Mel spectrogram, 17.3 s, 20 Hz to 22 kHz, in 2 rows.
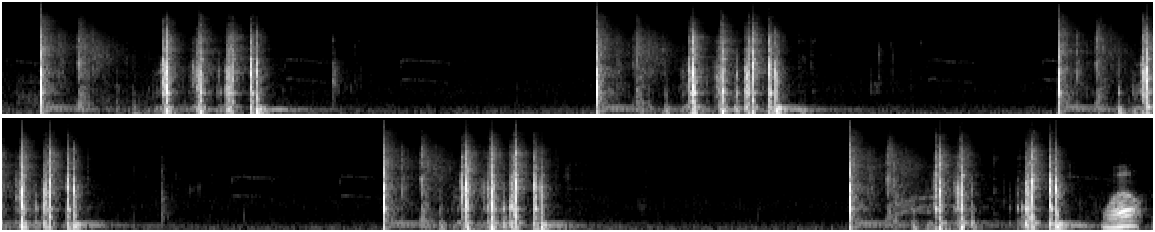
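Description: Sharp rifle shots from a Savage B22 Precision fired at targets on a range, grouped in quick clusters of several cracks, each burst separated by a few seconds of quiet, loud and close.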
